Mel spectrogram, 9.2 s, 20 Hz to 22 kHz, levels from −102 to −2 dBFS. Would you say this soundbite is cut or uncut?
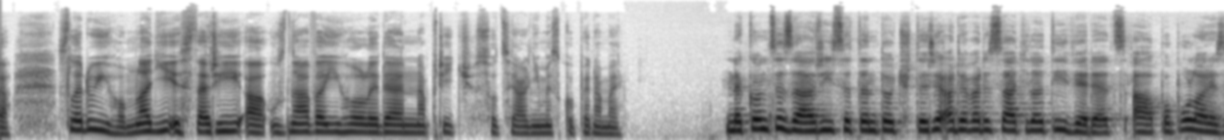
uncut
